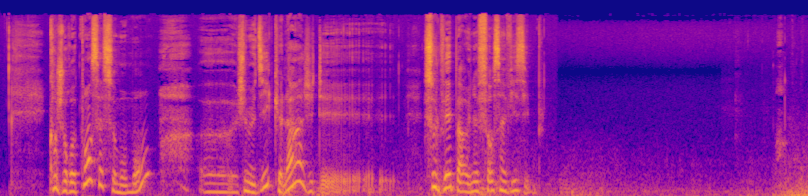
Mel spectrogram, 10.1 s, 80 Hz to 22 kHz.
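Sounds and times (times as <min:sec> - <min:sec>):
speech: 0:00.6 - 0:06.9
distant thunder rumble: 0:02.0 - 0:10.0.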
